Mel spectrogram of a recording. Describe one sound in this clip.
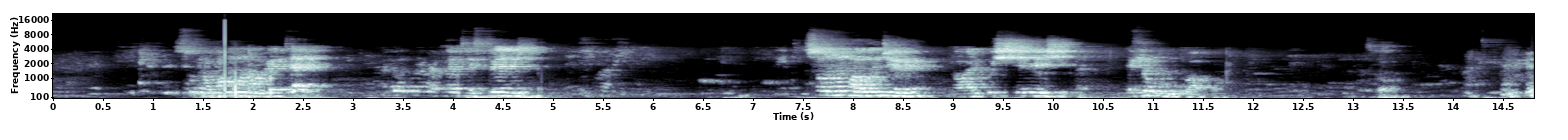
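A man preaches loudly and with animation through a microphone and loudspeakers in an echoing hall.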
